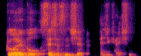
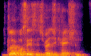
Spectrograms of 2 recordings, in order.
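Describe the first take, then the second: First: The phrase is said more slowly and carefully. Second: The phrase is said quickly and rushed. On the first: The speaker calls it right. "I'll say that a bit slower" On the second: The speaker calls it wrong. "Sorry, I'm rushing"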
